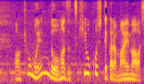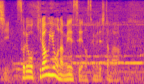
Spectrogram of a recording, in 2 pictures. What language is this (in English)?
Japanese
